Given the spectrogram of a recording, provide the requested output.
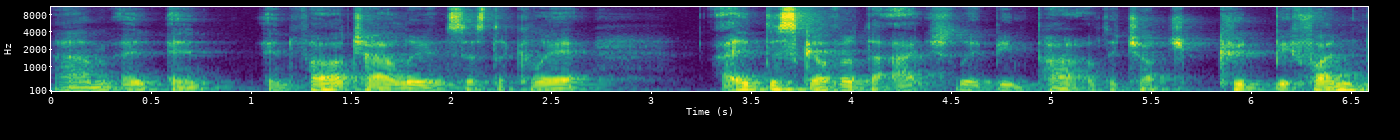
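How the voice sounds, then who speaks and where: Somewhat breathy, the voice carries a west of Scotland accent and fairly even intonation. The pace is moderate, with audible room echo. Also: man, fairly low pitch for a man. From Scotland, Port Glasgow (Inverclyde). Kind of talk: interview, casual chat. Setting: podcast. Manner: repeats words, hesitant fillers.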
